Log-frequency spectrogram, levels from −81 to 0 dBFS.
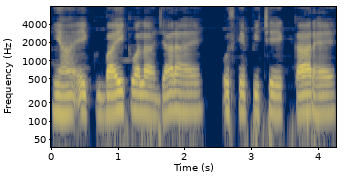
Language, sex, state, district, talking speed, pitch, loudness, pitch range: Hindi, male, Bihar, West Champaran, 170 wpm, 135 Hz, -19 LUFS, 130-145 Hz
